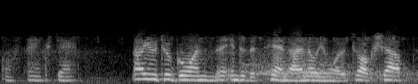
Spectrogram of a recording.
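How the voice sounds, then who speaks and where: An actress playing a professor's plucky but shaken young daughter, melodramatic and genteel, in an old-time radio drama. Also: female voice, mid-range voice, steady tone, a little fast, close to an everyday voice. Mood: weary, plucky. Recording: dull, noisy vintage radio recording.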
